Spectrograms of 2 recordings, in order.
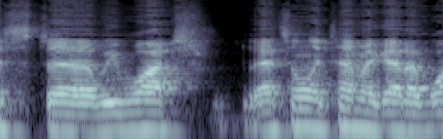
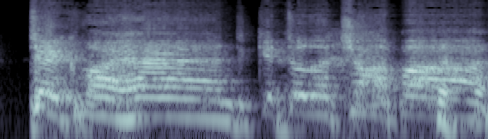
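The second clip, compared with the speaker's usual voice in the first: high, drawn-out, slow screaming yell; 10 semitones higher than usual. Retelling a friend screaming out a window at night: imitating Arnold Schwarzenegger screaming. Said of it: "he'd start screaming out the window".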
